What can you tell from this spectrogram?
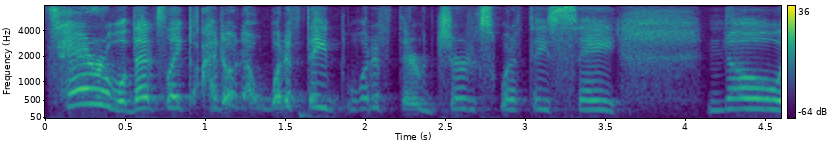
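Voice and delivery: high, fretful protest, pitch climbing; mock panic. To her little brother at the bus, mock panicked. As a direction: squeak out the nervous objections.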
